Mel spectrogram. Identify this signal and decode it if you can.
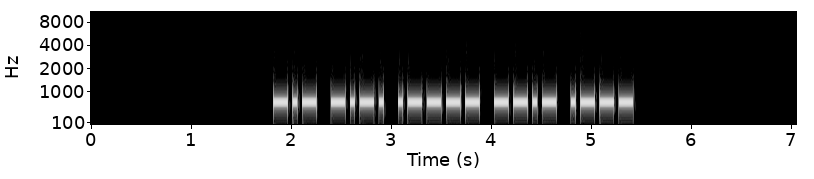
Morse code, heard as a keyed tone, about 25 wpm, 700 Hz. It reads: KC1QJ
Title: USA Call Signs - 5 Characters - Repeated 2x - 25wpm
